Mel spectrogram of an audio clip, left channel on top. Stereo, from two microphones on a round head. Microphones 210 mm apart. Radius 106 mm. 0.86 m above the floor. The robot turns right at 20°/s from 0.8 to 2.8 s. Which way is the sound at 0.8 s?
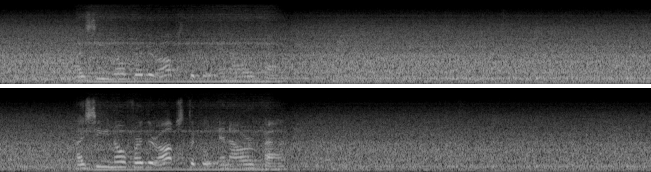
155° right.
